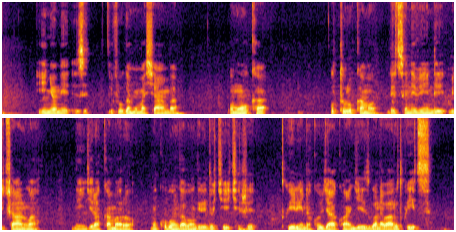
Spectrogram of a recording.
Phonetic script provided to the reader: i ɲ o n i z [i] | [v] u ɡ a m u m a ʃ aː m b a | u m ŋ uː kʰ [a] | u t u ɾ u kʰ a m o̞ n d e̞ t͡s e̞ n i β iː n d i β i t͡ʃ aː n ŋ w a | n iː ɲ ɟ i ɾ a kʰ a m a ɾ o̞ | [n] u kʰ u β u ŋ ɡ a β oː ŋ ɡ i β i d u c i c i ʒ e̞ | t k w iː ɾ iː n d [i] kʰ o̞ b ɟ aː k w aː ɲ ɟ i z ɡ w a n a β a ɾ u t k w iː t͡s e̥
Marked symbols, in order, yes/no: yes, yes, yes, no, no

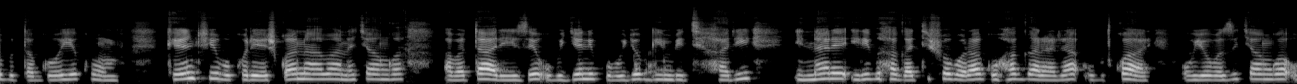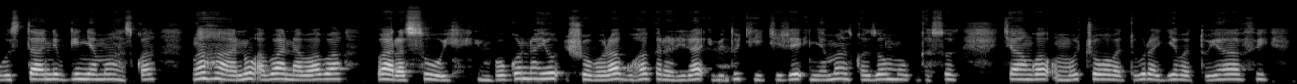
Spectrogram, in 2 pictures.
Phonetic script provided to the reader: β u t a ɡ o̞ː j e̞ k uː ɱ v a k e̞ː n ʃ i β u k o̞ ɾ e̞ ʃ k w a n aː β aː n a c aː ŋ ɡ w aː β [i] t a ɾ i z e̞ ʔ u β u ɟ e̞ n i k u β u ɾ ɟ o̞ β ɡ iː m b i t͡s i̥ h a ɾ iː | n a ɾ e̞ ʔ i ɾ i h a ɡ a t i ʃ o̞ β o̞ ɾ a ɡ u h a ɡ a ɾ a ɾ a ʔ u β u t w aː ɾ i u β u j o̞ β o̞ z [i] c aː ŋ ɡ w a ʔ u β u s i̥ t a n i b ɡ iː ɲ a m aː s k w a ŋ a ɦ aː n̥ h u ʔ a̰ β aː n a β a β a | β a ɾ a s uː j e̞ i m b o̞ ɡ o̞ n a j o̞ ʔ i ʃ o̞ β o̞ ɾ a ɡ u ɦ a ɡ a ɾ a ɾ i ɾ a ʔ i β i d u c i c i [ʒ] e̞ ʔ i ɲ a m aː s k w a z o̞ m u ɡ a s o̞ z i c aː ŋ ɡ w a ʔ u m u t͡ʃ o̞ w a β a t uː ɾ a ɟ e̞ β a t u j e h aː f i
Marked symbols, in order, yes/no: no, yes, yes

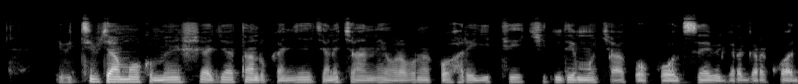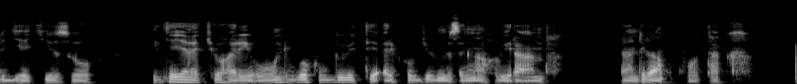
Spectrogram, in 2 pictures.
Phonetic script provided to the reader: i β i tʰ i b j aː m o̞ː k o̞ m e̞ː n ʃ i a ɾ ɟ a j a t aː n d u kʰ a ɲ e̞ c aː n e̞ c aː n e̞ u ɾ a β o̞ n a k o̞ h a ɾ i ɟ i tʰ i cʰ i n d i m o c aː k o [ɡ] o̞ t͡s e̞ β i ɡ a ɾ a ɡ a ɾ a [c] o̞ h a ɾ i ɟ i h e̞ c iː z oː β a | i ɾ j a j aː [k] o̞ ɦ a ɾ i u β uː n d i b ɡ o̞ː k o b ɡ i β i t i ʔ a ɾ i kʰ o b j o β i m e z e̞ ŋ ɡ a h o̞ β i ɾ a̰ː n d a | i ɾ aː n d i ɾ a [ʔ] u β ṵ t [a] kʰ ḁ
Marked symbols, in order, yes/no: no, no, no, no, yes

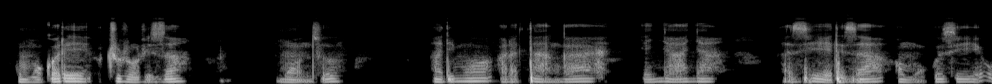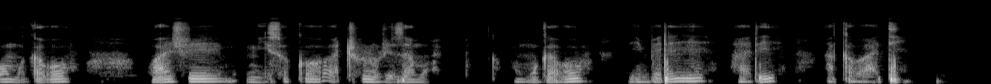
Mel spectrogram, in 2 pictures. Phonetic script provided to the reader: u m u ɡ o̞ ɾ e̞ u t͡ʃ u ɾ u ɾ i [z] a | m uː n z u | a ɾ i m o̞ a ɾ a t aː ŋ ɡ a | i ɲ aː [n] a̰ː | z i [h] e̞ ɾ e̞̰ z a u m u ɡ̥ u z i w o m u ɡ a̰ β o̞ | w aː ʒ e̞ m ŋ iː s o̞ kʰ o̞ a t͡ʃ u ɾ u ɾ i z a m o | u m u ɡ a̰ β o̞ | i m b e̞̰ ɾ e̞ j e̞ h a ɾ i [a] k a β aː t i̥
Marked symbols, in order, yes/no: yes, no, yes, yes

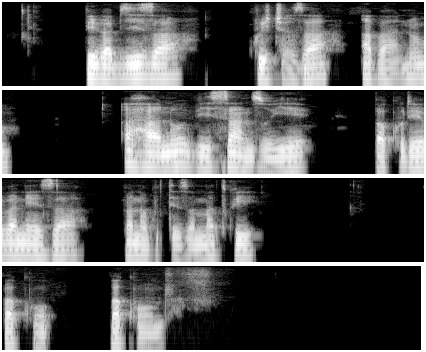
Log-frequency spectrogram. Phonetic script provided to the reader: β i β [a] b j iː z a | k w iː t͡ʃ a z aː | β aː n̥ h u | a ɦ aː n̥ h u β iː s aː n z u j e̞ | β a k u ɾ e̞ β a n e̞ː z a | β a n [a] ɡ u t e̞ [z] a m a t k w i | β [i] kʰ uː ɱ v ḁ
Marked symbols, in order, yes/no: yes, yes, yes, no

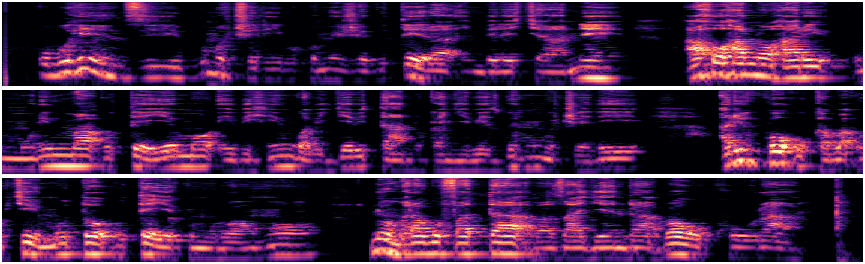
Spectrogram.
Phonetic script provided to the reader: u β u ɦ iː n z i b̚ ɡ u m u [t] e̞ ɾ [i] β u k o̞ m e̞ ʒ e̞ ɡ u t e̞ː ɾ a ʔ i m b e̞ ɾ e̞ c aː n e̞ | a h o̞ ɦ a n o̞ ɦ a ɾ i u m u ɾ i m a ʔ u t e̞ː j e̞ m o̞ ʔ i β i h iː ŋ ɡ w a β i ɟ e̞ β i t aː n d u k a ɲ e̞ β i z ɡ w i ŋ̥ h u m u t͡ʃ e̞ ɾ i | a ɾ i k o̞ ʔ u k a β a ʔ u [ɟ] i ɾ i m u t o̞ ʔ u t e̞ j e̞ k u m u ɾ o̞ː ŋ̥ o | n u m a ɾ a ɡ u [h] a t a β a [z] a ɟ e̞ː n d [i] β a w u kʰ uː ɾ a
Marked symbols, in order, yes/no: no, yes, no, no, yes, no

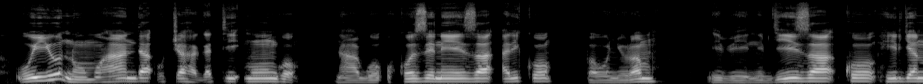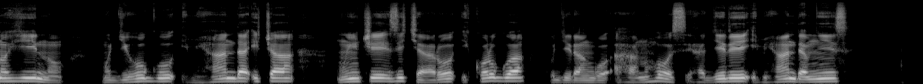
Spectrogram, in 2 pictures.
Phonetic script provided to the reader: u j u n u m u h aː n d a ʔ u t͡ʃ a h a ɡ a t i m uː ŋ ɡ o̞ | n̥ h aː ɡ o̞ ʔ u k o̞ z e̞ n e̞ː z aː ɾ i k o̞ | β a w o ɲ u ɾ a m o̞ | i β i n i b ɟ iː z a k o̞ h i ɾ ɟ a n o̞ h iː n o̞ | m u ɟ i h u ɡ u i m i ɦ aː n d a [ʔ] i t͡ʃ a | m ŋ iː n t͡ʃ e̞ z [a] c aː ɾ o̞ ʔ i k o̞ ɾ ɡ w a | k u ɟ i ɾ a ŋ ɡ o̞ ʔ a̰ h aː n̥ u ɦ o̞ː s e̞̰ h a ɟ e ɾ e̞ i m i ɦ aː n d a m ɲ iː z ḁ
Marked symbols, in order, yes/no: yes, no

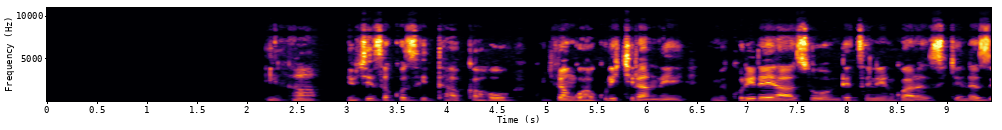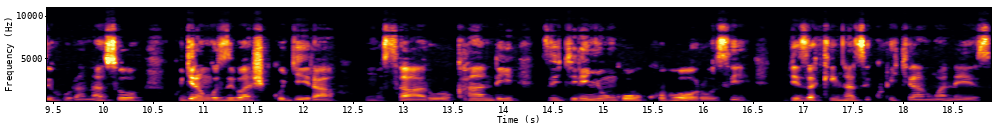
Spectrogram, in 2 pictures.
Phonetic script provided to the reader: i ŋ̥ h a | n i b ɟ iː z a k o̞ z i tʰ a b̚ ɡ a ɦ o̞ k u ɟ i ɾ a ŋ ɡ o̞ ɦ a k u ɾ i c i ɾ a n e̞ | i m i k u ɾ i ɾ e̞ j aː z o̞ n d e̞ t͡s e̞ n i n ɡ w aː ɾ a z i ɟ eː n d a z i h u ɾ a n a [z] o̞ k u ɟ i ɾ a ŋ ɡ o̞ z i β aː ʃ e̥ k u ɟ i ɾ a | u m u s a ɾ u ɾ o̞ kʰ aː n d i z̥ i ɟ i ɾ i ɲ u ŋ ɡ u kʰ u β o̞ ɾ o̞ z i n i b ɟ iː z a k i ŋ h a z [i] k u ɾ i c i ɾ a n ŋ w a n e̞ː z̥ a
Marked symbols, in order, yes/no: yes, yes

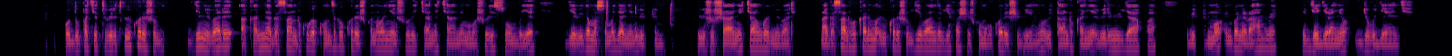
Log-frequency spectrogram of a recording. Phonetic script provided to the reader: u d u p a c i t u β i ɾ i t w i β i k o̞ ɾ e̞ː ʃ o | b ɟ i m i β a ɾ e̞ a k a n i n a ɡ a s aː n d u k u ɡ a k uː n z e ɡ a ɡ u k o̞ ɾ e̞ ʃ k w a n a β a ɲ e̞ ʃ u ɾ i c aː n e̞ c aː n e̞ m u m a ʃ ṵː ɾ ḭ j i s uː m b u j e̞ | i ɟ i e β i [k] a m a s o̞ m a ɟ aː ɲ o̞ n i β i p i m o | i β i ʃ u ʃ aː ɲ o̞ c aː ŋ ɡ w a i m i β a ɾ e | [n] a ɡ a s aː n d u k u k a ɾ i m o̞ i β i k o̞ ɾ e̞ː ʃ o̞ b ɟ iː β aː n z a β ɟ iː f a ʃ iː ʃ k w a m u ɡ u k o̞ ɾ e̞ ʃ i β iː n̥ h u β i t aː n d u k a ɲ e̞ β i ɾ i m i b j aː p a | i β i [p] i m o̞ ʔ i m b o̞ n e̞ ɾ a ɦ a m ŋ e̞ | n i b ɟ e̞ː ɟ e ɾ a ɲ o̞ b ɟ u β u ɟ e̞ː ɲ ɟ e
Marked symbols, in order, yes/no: no, yes, yes

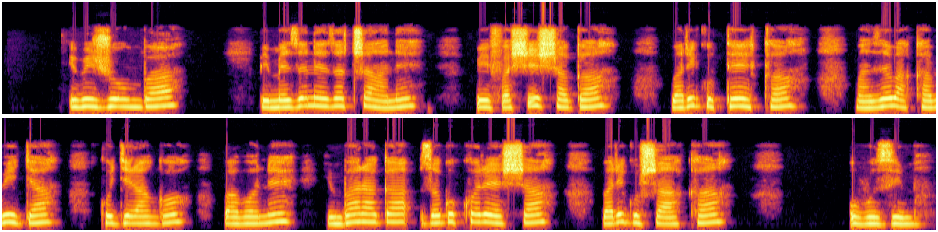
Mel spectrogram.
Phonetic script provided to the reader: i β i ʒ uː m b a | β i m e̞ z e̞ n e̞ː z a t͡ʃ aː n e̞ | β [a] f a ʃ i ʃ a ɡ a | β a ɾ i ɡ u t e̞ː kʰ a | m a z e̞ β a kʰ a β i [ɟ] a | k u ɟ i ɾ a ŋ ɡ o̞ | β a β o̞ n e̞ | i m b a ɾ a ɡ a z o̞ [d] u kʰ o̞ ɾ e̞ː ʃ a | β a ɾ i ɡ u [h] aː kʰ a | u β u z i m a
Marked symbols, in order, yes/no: no, yes, no, no

